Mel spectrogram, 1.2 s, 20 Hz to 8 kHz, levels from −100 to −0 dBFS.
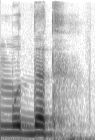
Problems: constant background noise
